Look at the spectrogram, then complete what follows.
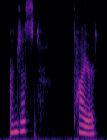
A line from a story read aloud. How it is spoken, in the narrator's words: he told Corse quietly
